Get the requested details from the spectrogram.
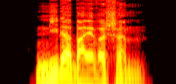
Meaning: strong dative masculine/neuter singular of niederbayrisch
- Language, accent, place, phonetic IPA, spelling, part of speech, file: German, Germany, Berlin, [ˈniːdɐˌbaɪ̯ʁɪʃm̩], niederbayrischem, adjective, De-niederbayrischem.ogg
